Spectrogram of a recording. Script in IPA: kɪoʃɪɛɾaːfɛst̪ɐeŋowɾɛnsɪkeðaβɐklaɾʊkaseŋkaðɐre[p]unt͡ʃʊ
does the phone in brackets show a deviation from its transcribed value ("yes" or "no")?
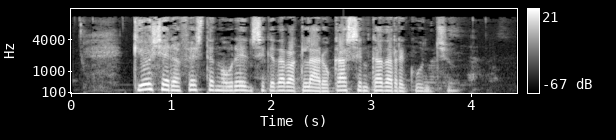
yes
